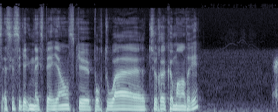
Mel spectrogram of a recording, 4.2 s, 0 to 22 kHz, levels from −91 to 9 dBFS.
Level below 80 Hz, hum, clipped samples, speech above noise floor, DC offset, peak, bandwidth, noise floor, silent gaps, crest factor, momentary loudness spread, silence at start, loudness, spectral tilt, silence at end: -34 dBFS; none; under 0.1%; 34 dB; 0.9%; 0 dBFS; 17 kHz; -45 dBFS; none; 12 dB; 4 LU; 0 s; -12 LUFS; -6 dB/octave; 0 s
